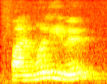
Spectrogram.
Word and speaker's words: Palmolive: español sumamos palmolive palmolive la forma correcta de pronunciarlo es como del jamón palmolive viene de un fan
